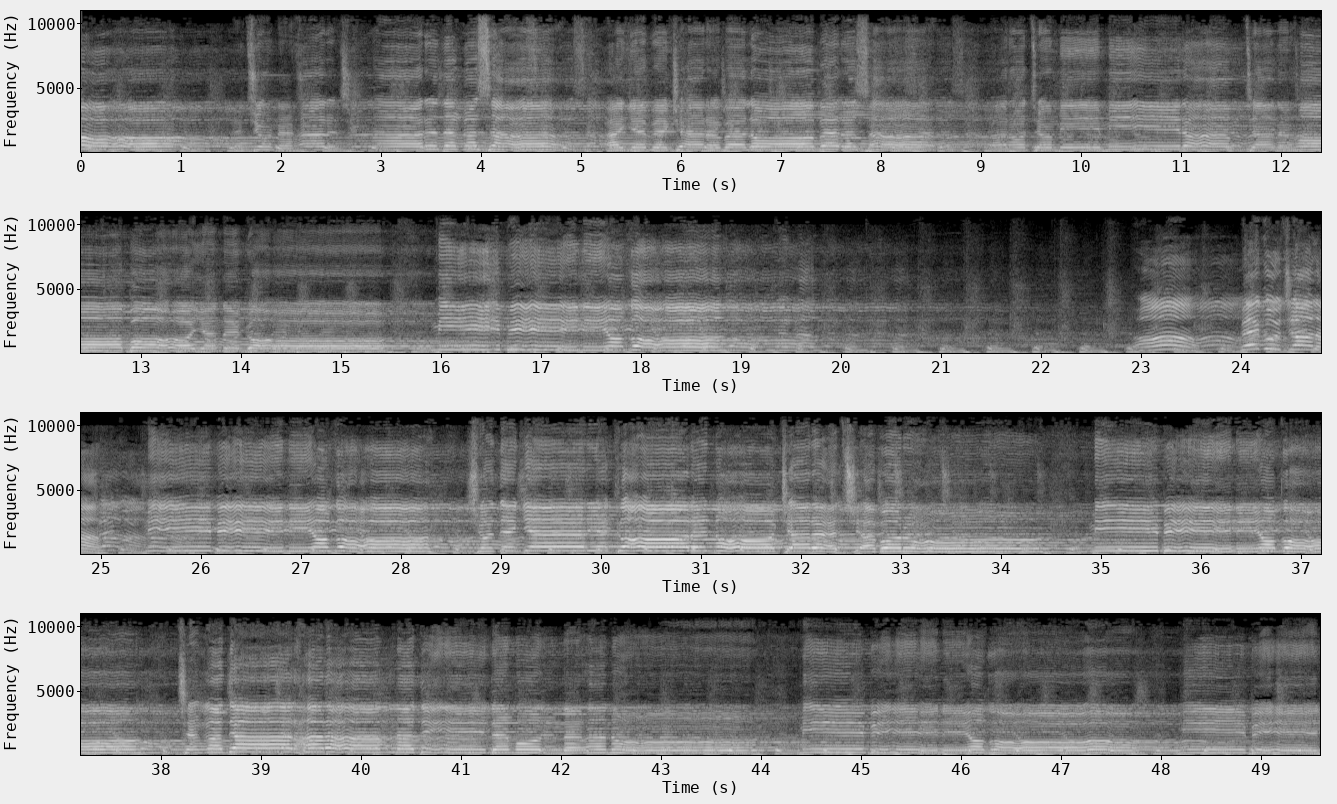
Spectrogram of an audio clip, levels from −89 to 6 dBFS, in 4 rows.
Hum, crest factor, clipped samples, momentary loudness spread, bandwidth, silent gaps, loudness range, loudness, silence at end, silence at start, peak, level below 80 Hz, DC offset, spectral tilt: none; 16 dB; under 0.1%; 12 LU; 11 kHz; none; 8 LU; -16 LUFS; 0 s; 0 s; 0 dBFS; -54 dBFS; under 0.1%; -3.5 dB/octave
